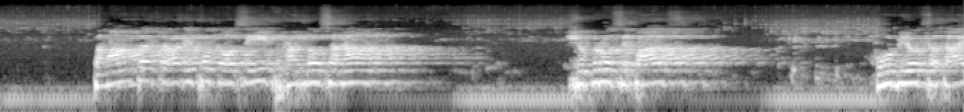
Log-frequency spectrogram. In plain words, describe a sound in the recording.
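A man sings a devotional chant loudly through a loudspeaker, in long drawn-out phrases.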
